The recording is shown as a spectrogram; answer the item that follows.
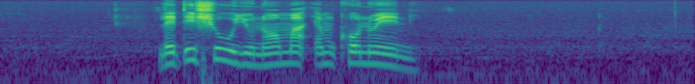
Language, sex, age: Swati, male, 20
